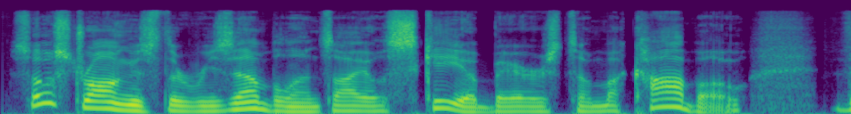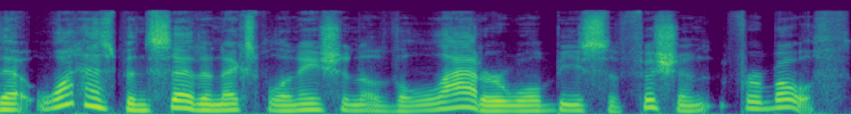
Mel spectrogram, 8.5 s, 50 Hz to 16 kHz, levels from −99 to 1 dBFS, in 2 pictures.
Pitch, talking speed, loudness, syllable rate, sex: 150 Hz, 170 wpm, -18 LUFS, 4.8 syllables/s, male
